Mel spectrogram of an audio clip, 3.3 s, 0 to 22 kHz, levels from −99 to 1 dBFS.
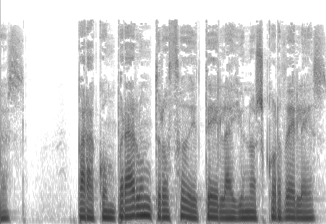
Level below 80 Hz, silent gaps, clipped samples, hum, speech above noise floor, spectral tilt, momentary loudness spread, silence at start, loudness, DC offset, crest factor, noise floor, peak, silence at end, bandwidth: -54 dBFS; none; under 0.1%; none; 42 dB; -7 dB/octave; 5 LU; 0 s; -26 LUFS; under 0.1%; 16 dB; -66 dBFS; -10 dBFS; 0.05 s; 15 kHz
